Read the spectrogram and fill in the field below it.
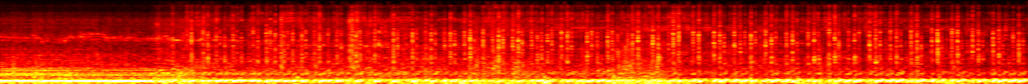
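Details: Honda Shadow V-twin after a custom makeover with custom exhaust, in neutral: a deep, even burble with clean pulses and no knocks or misses. Normal idle and revving.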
